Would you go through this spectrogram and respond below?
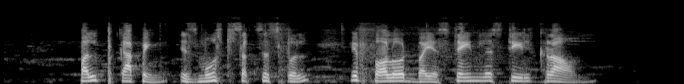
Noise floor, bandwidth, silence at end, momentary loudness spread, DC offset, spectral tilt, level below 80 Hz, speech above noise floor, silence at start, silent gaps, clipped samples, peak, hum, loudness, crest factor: -76 dBFS; 9.6 kHz; 0.9 s; 8 LU; under 0.1%; -6 dB/octave; -54 dBFS; 58 dB; 0.8 s; none; under 0.1%; -2 dBFS; none; -19 LUFS; 18 dB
